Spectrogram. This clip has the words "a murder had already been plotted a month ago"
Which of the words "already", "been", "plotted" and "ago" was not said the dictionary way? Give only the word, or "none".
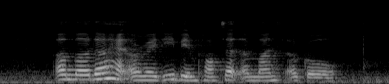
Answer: plotted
